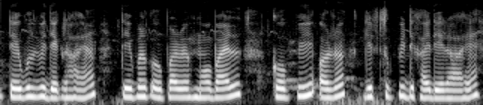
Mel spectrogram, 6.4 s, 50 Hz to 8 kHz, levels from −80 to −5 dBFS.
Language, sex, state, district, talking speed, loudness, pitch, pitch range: Hindi, female, Arunachal Pradesh, Longding, 165 wpm, -14 LUFS, 205 Hz, 195-220 Hz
